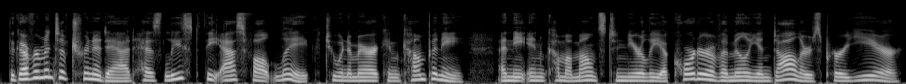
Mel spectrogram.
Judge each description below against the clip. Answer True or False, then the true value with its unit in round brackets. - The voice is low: False (190 Hz)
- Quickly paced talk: False (180 wpm)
